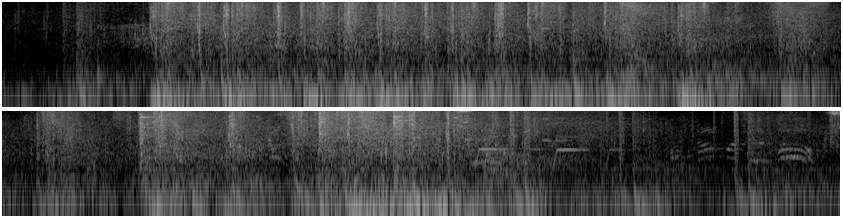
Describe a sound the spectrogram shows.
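Guns fire in rapid bursts with loud blasts.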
